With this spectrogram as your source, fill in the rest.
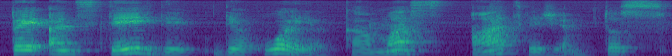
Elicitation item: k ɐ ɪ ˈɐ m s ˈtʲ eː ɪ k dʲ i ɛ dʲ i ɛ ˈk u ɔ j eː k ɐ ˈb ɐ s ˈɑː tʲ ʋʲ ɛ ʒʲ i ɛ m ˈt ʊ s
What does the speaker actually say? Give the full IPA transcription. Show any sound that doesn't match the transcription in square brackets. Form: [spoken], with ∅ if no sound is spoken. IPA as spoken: [t] ɐ ɪ ˈɐ [n] s ˈtʲ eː ɪ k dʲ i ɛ dʲ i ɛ ˈk u ɔ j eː k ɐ [ˈm] ɐ s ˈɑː tʲ ʋʲ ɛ ʒʲ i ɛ m ˈt ʊ s

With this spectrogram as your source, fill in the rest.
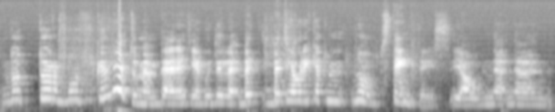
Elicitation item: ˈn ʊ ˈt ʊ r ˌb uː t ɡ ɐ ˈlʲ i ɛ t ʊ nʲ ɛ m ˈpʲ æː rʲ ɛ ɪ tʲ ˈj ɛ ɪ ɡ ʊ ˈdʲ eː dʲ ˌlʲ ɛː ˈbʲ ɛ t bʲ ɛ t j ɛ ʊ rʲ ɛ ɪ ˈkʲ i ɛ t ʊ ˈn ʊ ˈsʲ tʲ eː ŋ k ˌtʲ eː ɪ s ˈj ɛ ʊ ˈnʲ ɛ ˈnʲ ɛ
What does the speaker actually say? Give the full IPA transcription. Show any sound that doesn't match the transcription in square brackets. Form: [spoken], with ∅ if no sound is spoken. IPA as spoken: ˈn ʊ ˈt ʊ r ˌb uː t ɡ ɐ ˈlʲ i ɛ t ʊ [mʲ] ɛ m ˈpʲ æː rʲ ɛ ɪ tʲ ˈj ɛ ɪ ɡ ʊ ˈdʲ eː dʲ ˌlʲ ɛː ˈbʲ ɛ t bʲ ɛ t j ɛ ʊ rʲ ɛ ɪ ˈkʲ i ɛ t ʊ ˈn ʊ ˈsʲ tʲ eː ŋ k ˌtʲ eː ɪ s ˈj ɛ ʊ ˈnʲ ɛ ˈnʲ ɛ

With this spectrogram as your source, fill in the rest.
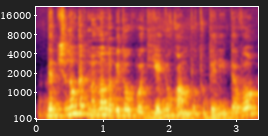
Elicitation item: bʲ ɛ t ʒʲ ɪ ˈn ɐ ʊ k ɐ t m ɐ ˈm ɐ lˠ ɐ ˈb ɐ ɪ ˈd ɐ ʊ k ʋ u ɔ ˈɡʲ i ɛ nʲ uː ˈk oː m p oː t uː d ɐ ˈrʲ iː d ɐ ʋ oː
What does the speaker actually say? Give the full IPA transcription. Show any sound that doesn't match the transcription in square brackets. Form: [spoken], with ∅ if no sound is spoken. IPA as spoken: bʲ ɛ t ʒʲ ɪ ˈn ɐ ʊ k ɐ t m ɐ ˈm ɐ lˠ ɐ ˈb ɐ ɪ ˈd ɐ ʊ k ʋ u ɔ ˈɡʲ i ɛ nʲ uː ˈk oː m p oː t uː d ɐ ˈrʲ iː d ɐ ʋ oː

